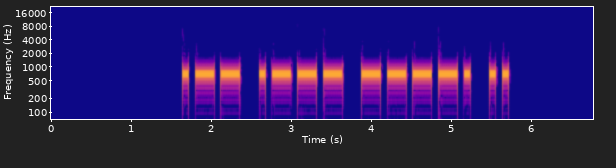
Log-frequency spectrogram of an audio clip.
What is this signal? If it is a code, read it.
Morse code, heard as a keyed tone, about 15 wpm, 700 Hz. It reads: WJ9I
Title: USA Call Signs - 4 Characters - Repeated 3x - 15wpm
